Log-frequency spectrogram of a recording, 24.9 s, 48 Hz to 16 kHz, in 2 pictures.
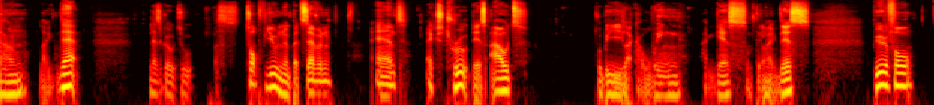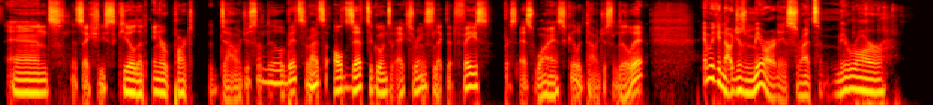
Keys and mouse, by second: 2.5 KP_7, 3.6 shift+middle click, 5.7 e, 7.3 s, 8.1 e, 9.0 s, 11.7-12.9 middle drag, 13.5 alt+z, 14.5 middle click, 16.4 shift+middle click, 17.2 alt+z, 17.5 middle click, 18.5 s, 20.3 middle click, 20.6 Tab, 20.8 middle click, 22.1 click, 22.7-24.8 drag, 23.9 r.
